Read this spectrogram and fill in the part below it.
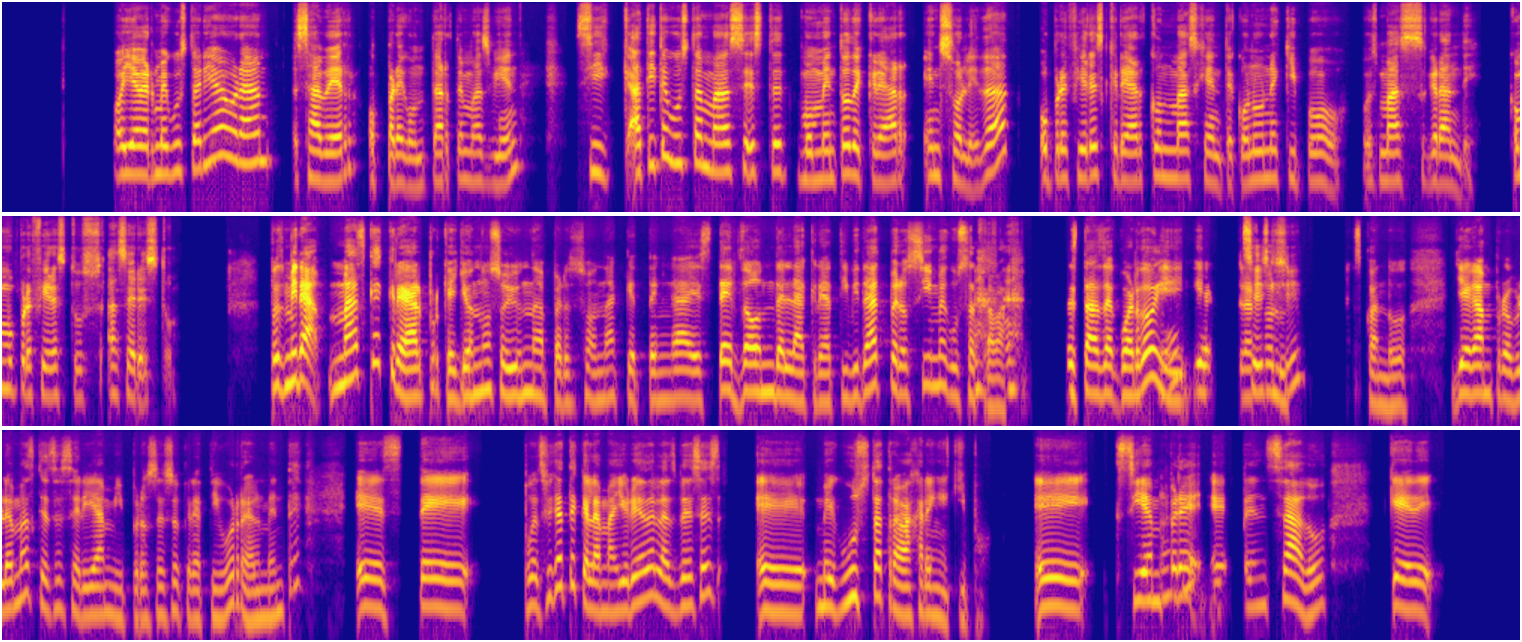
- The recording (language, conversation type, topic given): Spanish, podcast, ¿Te gusta más crear a solas o con más gente?
- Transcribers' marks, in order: tapping; chuckle; unintelligible speech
